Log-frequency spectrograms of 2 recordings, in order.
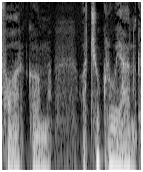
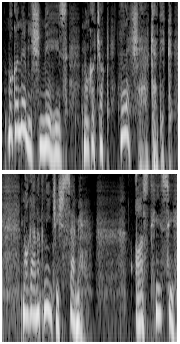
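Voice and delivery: much higher, taunting woman's voice; high-pitched scornful woman taunting the man; 12 semitones higher than usual. Acted. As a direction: needle him in a high, mocking voice. Woman character scolding the peeper.

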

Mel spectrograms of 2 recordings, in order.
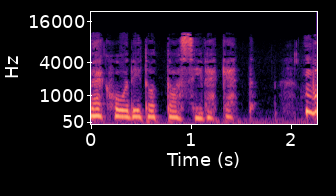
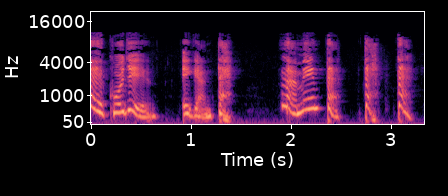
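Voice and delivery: bickering frogs; 6 semitones higher than usual. A narrator's reading. Two frogs quarrel.

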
